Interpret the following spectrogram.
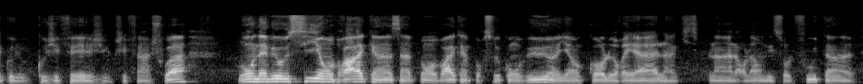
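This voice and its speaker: A man hosting a casual sports news podcast, chatty and full of hesitations, restarts and jokey asides to his listeners. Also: fairly low pitch. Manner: hesitant, heavy fillers and restarts. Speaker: podcast host.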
